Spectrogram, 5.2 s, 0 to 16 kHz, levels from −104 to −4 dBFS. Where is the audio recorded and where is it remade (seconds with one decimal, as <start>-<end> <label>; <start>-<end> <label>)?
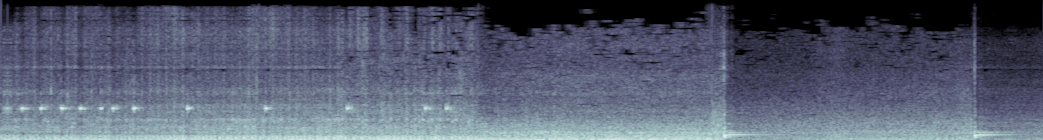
0.0-1.7 remade; 1.7-4.8 recorded; 4.8-5.2 remade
